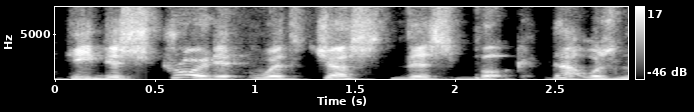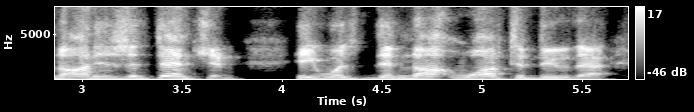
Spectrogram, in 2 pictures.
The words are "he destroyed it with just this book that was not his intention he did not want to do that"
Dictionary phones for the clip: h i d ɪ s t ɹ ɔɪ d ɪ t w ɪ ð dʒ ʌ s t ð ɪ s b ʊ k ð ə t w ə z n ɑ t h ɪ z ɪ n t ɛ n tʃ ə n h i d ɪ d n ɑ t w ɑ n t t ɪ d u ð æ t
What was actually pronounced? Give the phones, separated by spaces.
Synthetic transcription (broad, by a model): h i d ɪ s t ɹ ɔɪ d ɪ t w ɪ ð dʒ ʌ s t ð ɪ s b ʊ k ð ə t w ə z n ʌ t h ɪ z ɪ n t ɛ n ʃ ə n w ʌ d ɪ d n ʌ t w ɑ n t t ɪ d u ð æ t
